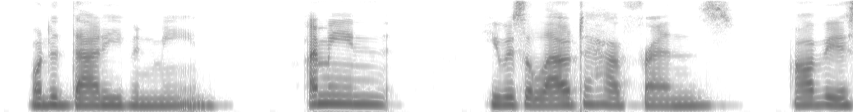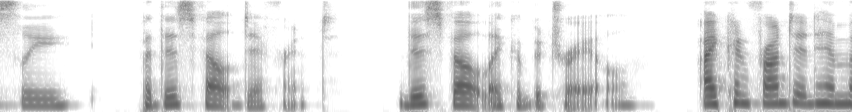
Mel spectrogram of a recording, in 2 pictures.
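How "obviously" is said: usual speaking voice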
